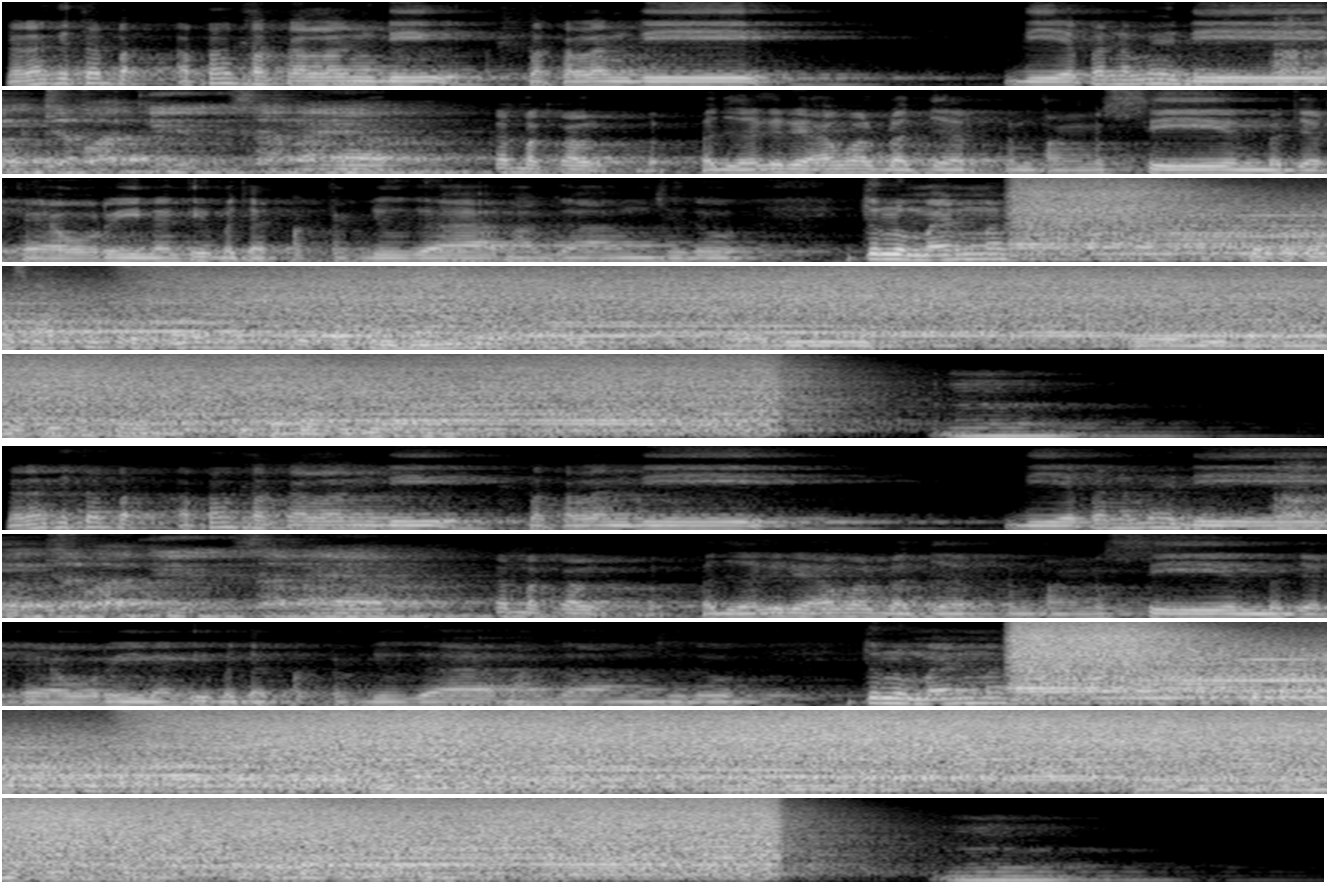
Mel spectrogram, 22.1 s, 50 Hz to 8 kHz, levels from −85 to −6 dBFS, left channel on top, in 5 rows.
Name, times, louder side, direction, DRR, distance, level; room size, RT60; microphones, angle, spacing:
voice 1, 0.0-2.6 3.3-4.4 5.4-5.7 6.1-11.3 11.7-12.3 13.0-15.3 15.6-16.2 17.0-19.3, left 2 dB, 45° left, 8 dB, 0.8 m, -30 dB
voice 2, 4.2-6.2 20.7-21.2, left 1 dB, 60° left, 0 dB, 4.4 m, -33 dB
sound 1, 12.2-20.3, right 6 dB, 30° right, 0.6 m, -19 dB
19.0 x 12.5 x 4.9 m, 1.4 s
head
